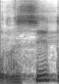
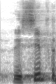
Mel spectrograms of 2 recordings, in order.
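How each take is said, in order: First: रिसीट with silent P, long EE; correct pronunciation रिसीट. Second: रिसिप्ट with the P sounded; mispronounced रिसिप्ट. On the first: Teacher correcting learners, रिसीट without any P. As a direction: say रिसीट as ri-seet. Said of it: "वो रिसीट होती है". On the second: Teacher showing the common error, रिसिप्ट with audible P. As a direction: say रिसिप्ट as ri-sipt. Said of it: "रिसिप्ट नहीं होती है". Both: Shown as a demonstration.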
